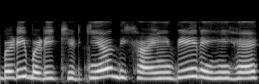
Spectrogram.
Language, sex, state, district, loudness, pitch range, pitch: Hindi, female, Himachal Pradesh, Shimla, -12 LUFS, 280-320 Hz, 290 Hz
